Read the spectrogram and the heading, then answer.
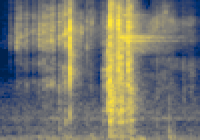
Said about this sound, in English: Okay, I need to cut some sides off of here. Let's just cut these off with this.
